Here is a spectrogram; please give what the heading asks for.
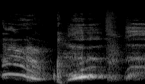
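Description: A person close by hacks out a few harsh, throaty coughs in quick succession, rough and voiced like strained throat-clearing, fairly loud with brief gaps between bursts.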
